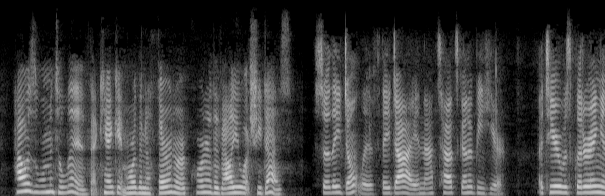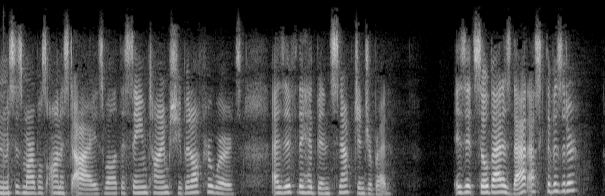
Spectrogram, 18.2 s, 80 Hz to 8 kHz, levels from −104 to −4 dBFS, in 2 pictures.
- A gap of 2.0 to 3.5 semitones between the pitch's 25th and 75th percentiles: Yes, average, 2.7 semitones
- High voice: Yes, high, 225 Hz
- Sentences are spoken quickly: Yes, fast, 235 wpm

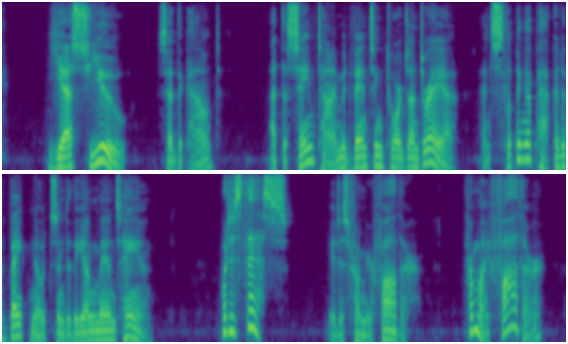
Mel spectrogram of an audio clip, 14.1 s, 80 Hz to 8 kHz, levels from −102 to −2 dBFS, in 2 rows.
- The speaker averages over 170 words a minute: No, average, 150 wpm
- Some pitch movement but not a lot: No, wide, 6.4 semitones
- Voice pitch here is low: Yes, low, 125 Hz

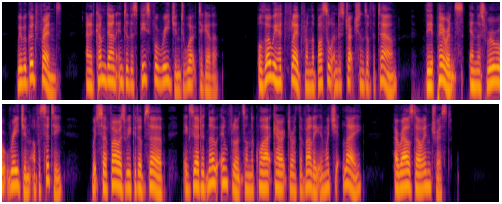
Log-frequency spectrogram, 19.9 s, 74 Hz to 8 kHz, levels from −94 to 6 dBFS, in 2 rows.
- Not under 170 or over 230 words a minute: Yes, average, 180 wpm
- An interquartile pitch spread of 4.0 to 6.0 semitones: No, average, 3.6 semitones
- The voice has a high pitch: No, medium, 155 Hz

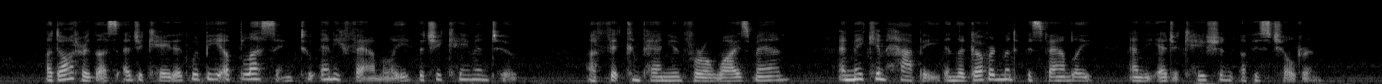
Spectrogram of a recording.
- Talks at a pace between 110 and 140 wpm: No, average, 165 wpm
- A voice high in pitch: Yes, high, 195 Hz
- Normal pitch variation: Yes, average, 4.2 semitones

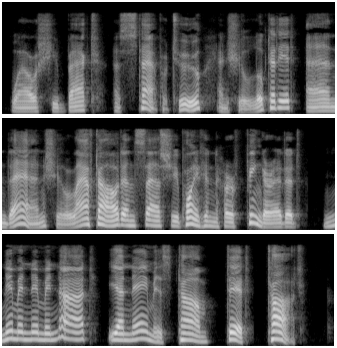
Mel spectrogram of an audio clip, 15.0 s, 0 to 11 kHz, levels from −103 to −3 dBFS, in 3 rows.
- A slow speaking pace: Yes, slow, 130 wpm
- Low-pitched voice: No, medium, 145 Hz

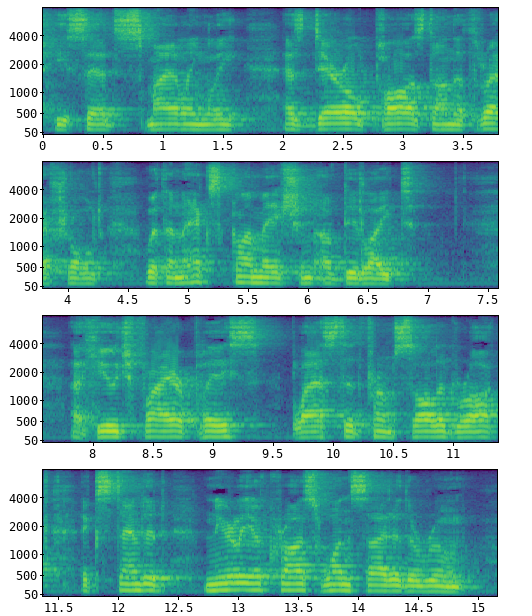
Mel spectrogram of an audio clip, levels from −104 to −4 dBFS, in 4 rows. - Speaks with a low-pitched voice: Yes, low, 130 Hz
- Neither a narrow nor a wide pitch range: No, narrow, 1.6 semitones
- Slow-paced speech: Yes, slow, 120 wpm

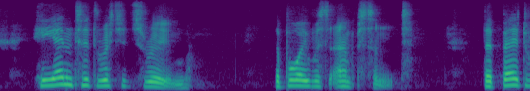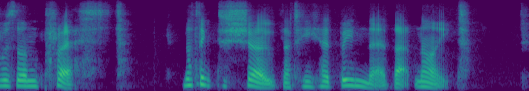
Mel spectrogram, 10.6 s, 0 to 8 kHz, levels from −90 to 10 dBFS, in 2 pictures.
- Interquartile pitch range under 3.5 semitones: Yes, average, 2.8 semitones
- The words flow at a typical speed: No, slow, 125 wpm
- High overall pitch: No, medium, 180 Hz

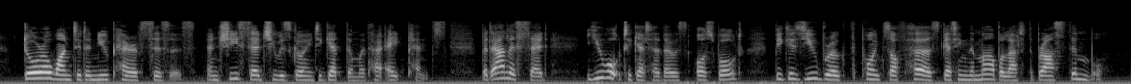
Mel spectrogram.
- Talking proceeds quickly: Yes, fast, 250 wpm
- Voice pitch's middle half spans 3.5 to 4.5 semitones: No, average, 3.1 semitones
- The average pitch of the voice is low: No, high, 215 Hz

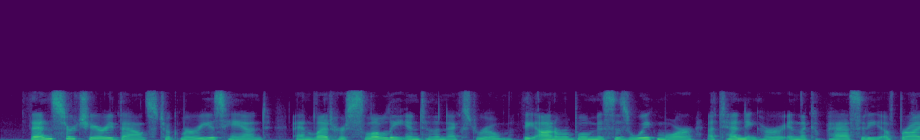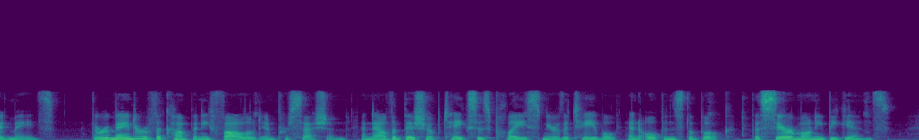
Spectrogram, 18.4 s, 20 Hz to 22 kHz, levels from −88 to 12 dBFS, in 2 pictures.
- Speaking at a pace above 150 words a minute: Yes, average, 165 wpm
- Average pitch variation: Yes, average, 3.4 semitones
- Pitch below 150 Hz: No, high, 190 Hz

